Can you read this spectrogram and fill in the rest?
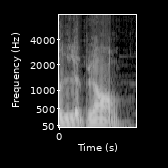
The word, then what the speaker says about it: le houblon: Hops, or le blanc, as it is pronounced in French, is spelt le, L-E, blanc, H-O-U-B-L-O-N.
